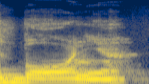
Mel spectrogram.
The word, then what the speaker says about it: Borgne: In French, it's Borgne. Borgne. English person, I always say Borgne or Borgne.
